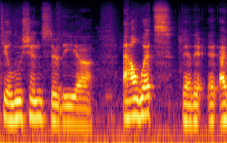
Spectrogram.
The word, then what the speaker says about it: Alouettes: The U is pronounced with a W, so I've been pronouncing the Montreal Alouettes. They're supposed to, I was calling them the Aleutians, and it's not the Alouettes.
